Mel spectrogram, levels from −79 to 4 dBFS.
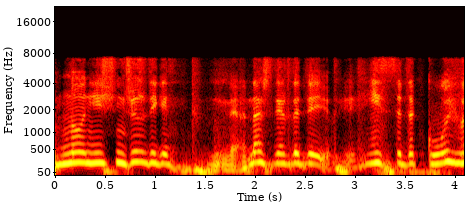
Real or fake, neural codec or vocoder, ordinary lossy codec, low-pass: fake; codec, 16 kHz in and 24 kHz out, 0.9 kbps, LongCat-Audio-Codec, fine tuned four codebook decoder; none; 7.2 kHz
